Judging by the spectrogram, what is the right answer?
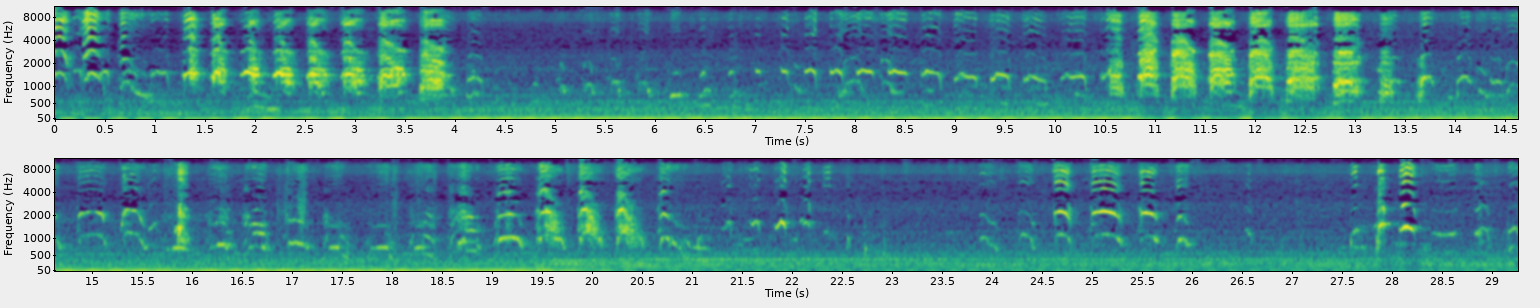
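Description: Puppy crying in high-pitched whimpers and yelps, in quick runs of cries with pauses between them.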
